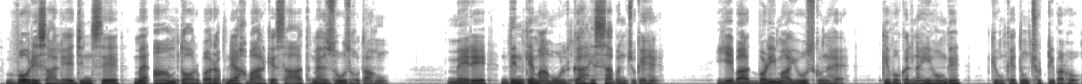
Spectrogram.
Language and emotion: Urdu, sad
